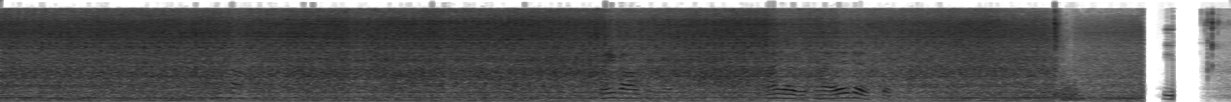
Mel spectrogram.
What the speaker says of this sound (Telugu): ఇంజన్ సౌండ్ ఎలా ఉందో ఇప్పుడు విందాం.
